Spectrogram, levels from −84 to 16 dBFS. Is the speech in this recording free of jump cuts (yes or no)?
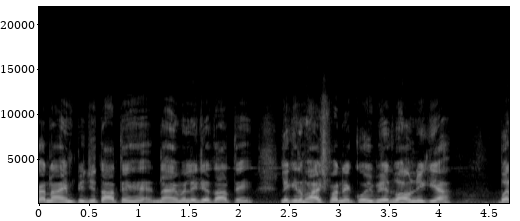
yes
